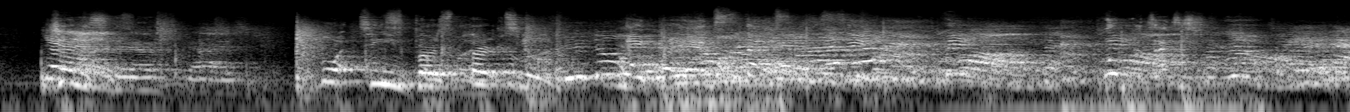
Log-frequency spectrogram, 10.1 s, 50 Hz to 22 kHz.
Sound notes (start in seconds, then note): 4.2 students clamor in protest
